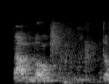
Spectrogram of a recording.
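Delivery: breathy high laugh through the words. Real, not acted. Teacher laughing at a student's kind remark, giggling. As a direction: laugh it off, flattered.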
